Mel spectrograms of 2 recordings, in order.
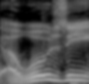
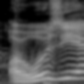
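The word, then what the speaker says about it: Awuzie: four from uh jadobi a woozy and then six we had uh orwoozi i think is actually how you say it but uh vida veya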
